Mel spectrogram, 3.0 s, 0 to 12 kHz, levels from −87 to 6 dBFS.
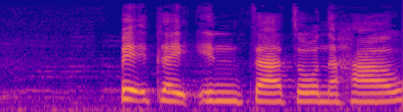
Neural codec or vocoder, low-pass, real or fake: vocoder, 44.1 kHz, 128 mel bands every 256 samples, BigVGAN v2; 10.8 kHz; fake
